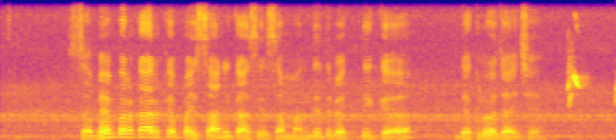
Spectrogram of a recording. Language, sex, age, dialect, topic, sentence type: Maithili, male, 41-45, Angika, banking, statement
